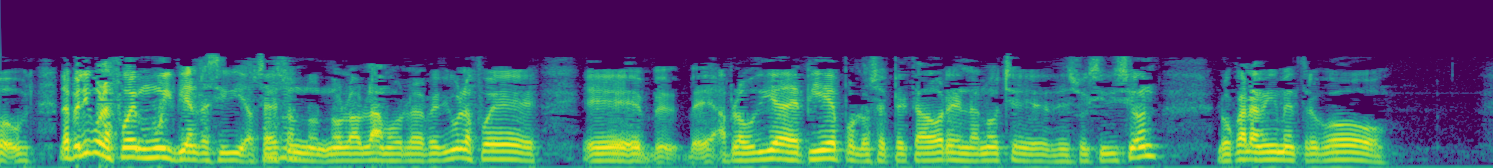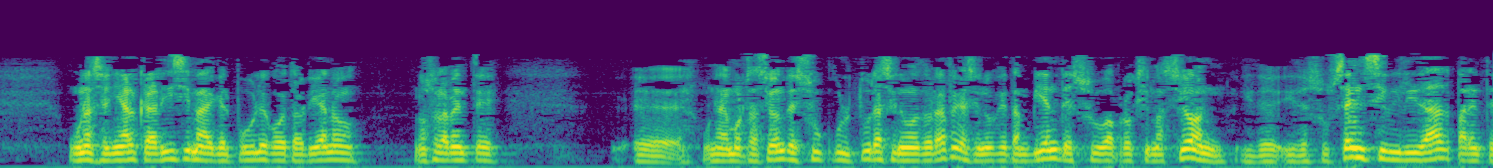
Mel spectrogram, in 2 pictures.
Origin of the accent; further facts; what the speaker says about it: Chile; born there; Solo nacido en Chile, después soy de patria latinoamericana.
